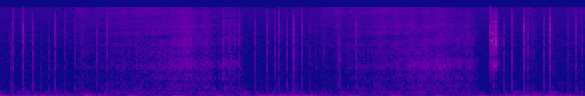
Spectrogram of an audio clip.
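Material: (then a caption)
Paper. Long fingernails on both hands tap and scratch the dark cover of a solid paper paperback resting on top of a stack of books. The result is a quick, uneven run of dry, short clicks and scratchy strokes with a dull low thump beneath, and a brighter scrape near the end.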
